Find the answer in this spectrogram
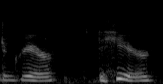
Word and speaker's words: De Gier: And of course we have Grijpstra and De Gier. G's are pronounced H in Dutch, and I'm trying to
